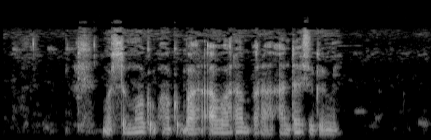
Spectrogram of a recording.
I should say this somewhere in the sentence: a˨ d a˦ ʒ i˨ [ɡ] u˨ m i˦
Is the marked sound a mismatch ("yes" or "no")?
no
